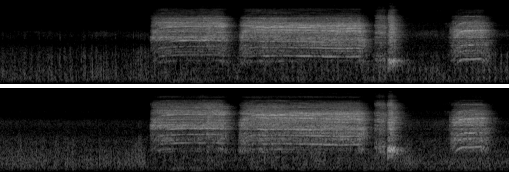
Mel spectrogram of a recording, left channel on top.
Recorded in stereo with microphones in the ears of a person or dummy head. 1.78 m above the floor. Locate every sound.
1.5 s a camera shutter: 25° right (ahead or behind), 0.6 m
